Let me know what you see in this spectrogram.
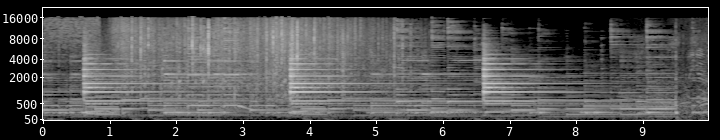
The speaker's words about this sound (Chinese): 听远处教堂的钟声，落日余晖，让人不舍时光。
